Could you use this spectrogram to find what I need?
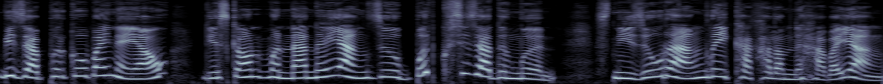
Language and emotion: Bodo, happy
